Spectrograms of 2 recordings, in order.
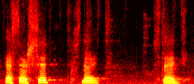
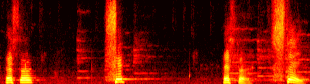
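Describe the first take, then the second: First: The command is said vaguely, without conviction. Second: The command is said firmly and very clearly.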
